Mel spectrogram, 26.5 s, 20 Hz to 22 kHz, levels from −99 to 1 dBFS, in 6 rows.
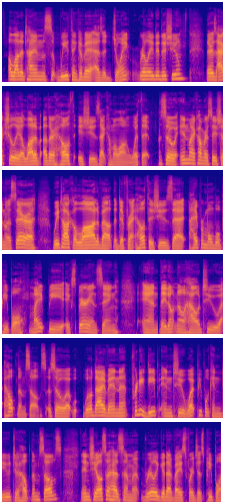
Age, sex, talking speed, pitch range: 20-39, male, 180 wpm, 135-160 Hz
